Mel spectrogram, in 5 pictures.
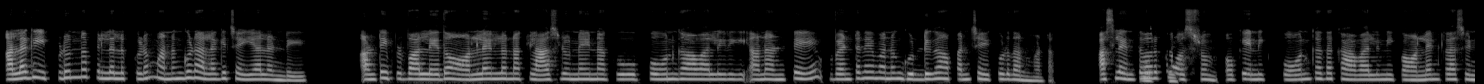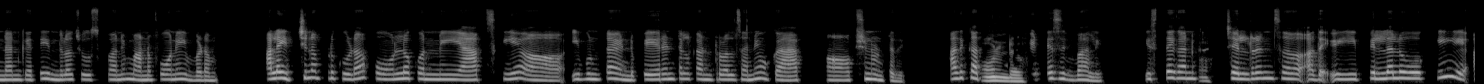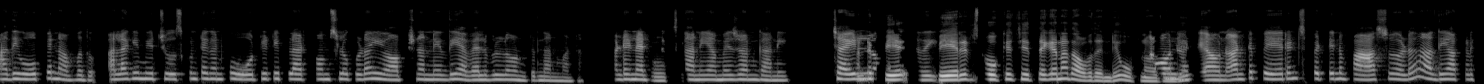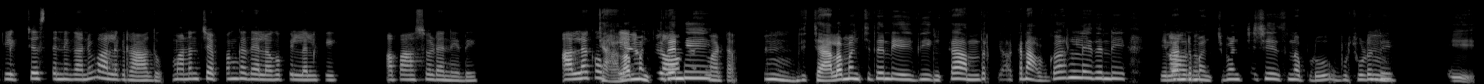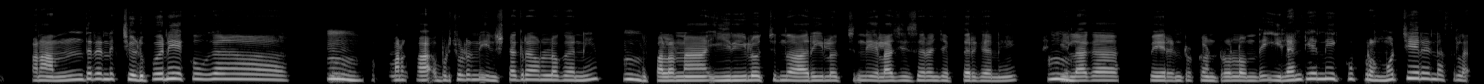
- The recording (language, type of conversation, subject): Telugu, podcast, మీరు మీ పిల్లల ఆన్‌లైన్ కార్యకలాపాలను ఎలా పర్యవేక్షిస్తారు?
- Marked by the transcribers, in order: in English: "ఆన్‌లైన్‌లో"; in English: "ఆన్‌లైన్ క్లాస్"; in English: "యాప్స్‌కి"; in English: "పేరెంటల్ కంట్రోల్స్"; in English: "యాప్ ఆప్షన్"; in English: "చిల్డ్రన్స్"; in English: "ఓపెన్"; in English: "ఓటిటి ప్లాట్‌ఫార్మ్స్‌లో"; in English: "ఆప్షన్"; in English: "అవైలబుల్‌లో"; in English: "నెట్‌ఫ్లిక్స్"; in English: "అమెజాన్"; in English: "చైల్డ్ లాక్"; in English: "పే పేరెంట్స్"; in English: "ఓపెన్"; in English: "పేరెంట్స్"; in English: "పాస్‌వర్డ్"; in English: "క్లిక్"; in English: "పాస్‌వర్డ్"; in English: "యాప్ లాక్"; drawn out: "ఎక్కువగా"; in English: "ఇన్‌స్టాగ్రామ్‌లో"; in English: "పేరెంట్ కంట్రోల్"; in English: "ప్రమోట్"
